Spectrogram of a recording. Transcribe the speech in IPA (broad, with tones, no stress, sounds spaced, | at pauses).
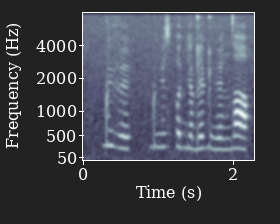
ɖ y˦˨ v ø˨ | ɖʱ y˧ z p ə˧ bʲ a˨ ɖ e˨˦ ɖʱ ø˨ n d a˦˨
